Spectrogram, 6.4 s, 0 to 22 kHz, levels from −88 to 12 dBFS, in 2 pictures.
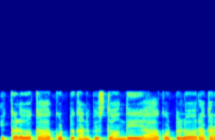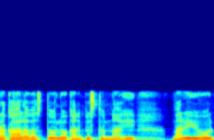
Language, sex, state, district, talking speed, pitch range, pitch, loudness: Telugu, female, Andhra Pradesh, Guntur, 100 wpm, 195-205 Hz, 200 Hz, -14 LUFS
